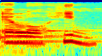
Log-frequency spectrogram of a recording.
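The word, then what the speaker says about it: אלוהים: Nah, dari situ sudah tampak bahwa tulisan tadi bacaannya Elohim.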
